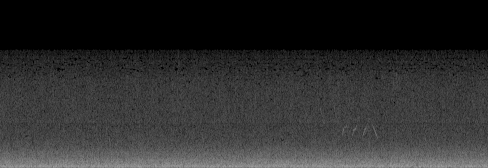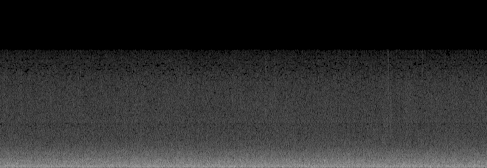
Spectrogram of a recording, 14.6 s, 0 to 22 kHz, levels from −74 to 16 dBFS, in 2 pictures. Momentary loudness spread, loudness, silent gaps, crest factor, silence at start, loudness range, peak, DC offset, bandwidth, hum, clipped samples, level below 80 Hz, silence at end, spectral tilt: 0 LU; -23 LUFS; none; 14 dB; 0 s; 0 LU; -10 dBFS; 0.2%; 15.5 kHz; none; under 0.1%; -52 dBFS; 0 s; -4.5 dB/octave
